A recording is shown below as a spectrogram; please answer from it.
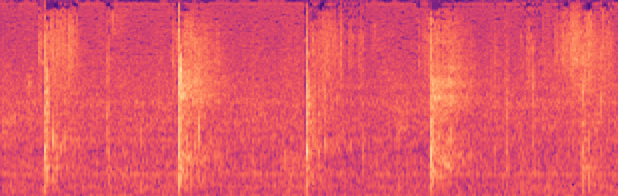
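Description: Tennis ball struck back and forth with rackets in a baseline rally: five crisp hits, each about one and a quarter to one and a half seconds apart.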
